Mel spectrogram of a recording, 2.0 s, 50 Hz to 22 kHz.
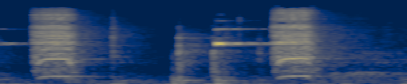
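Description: Cuta-Copter Trident 5000 fishing drone's bait-drop mechanism actuating twice, each time a short high beep followed by a brief motor whir, as the remote's B button is pressed to release the bait.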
